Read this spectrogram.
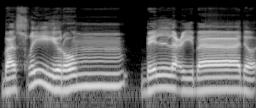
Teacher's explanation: तनवीन के बाद बा है, तनवीन के नून को मीम में बदल कर गुन्ना के साथ पढ़ेंगे। बसीरुम बिल इबाद, इसको इक़लाब कहते हैं।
